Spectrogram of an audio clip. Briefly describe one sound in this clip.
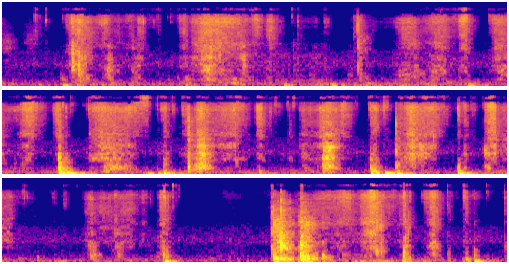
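Kinetic sand crunches and rustles up close.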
